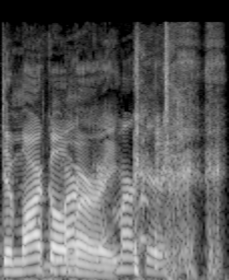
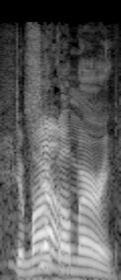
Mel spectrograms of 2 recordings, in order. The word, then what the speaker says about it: DeMarco Murray: No, I said his name wrong, actually. Okay, you just said it wrong. DeMarco Murray. DeMarco Murray.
